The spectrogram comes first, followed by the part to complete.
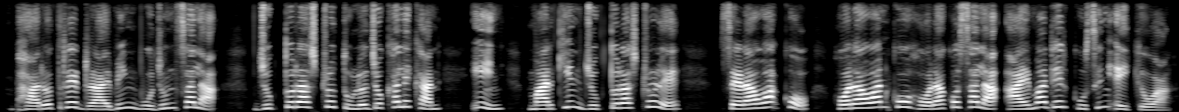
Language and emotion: Santali, happy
